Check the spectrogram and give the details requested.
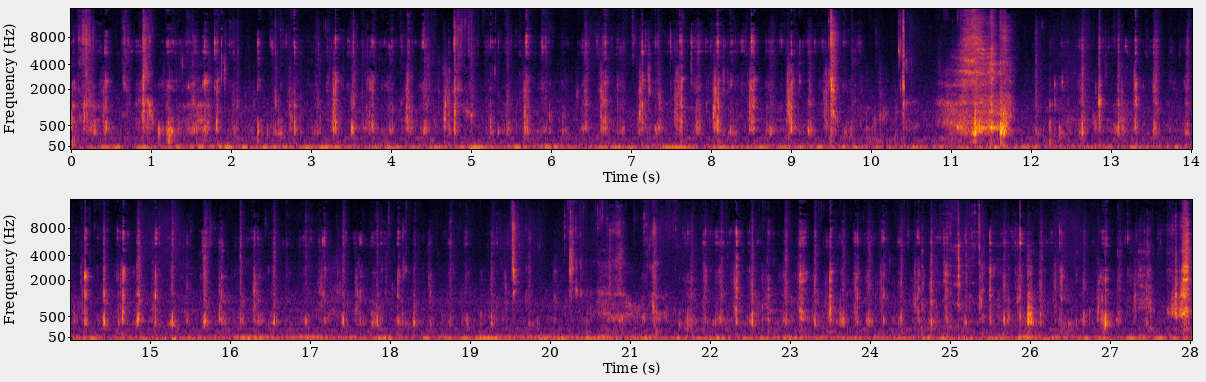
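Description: Close-miked chewing and mouth sounds of a person eating: a steady stream of small wet clicks, with one louder burst lasting about a second, about eleven seconds in.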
